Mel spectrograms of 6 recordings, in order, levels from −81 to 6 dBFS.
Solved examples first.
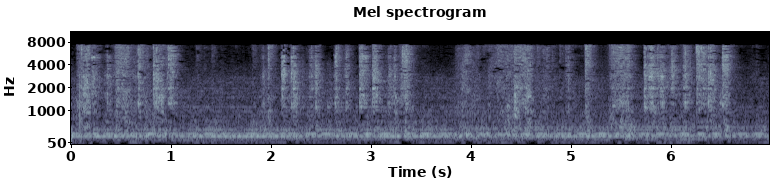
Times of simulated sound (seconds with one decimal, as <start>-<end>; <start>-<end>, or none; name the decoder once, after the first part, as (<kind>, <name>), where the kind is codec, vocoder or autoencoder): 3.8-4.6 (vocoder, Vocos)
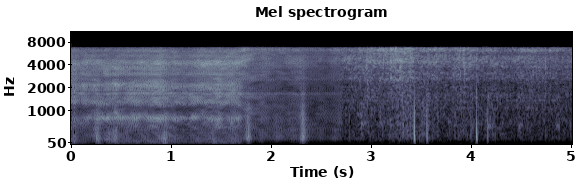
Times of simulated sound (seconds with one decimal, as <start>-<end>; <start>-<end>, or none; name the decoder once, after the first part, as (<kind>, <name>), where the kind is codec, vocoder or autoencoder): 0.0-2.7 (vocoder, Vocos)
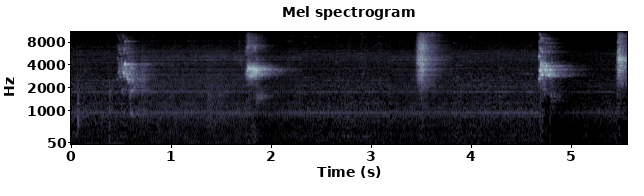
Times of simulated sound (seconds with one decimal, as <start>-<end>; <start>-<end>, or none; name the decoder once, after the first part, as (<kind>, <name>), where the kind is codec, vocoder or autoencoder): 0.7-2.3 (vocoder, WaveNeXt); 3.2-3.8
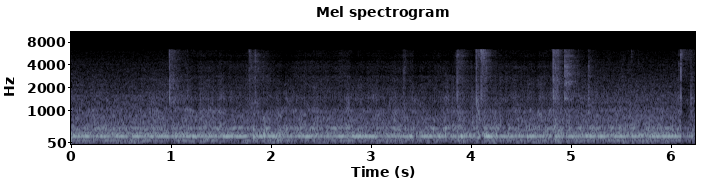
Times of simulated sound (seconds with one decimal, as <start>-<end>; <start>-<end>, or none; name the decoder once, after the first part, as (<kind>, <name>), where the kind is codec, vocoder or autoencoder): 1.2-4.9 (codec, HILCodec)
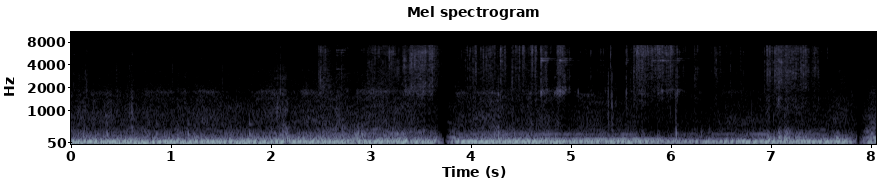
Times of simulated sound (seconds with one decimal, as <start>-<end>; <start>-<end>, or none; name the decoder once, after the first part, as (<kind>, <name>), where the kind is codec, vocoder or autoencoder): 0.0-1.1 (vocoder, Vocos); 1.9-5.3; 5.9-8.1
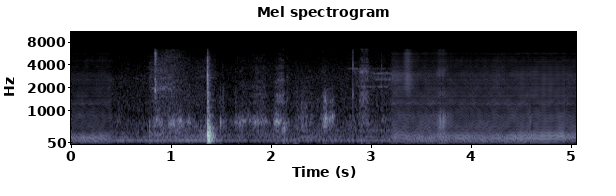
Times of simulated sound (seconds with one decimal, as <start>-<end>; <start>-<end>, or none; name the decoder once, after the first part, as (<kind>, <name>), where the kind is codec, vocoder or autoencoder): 0.0-0.4 (vocoder, Vocos); 3.2-5.1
